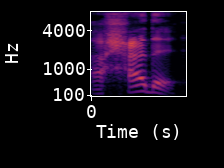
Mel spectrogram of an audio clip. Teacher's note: হামজা জবর আহ, হা জবর হা, দাল দুই পেশ দুন, আহাদুন, ওয়াকফ করলে আহাদে, আহাদও বলবেন না, আহাদে বলবেন, নিচের দিকে সাউন্ড হবে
